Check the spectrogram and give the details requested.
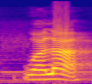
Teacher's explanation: Wala, la mad asli. Sebelum alif terdapat fathah, maka panjangnya satu alif dua harkat.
